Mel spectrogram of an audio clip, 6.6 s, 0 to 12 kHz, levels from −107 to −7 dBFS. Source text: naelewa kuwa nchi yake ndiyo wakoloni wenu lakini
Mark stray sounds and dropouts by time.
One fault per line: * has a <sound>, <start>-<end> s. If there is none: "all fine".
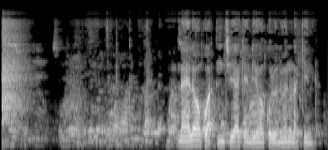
all fine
